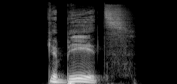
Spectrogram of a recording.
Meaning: genitive singular of Gebet
- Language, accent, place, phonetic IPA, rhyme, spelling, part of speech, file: German, Germany, Berlin, [ɡəˈbeːt͡s], -eːt͡s, Gebets, noun, De-Gebets.ogg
